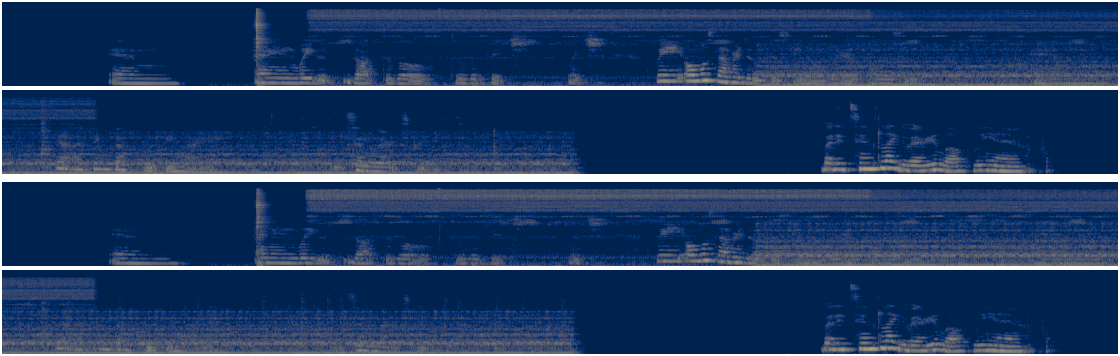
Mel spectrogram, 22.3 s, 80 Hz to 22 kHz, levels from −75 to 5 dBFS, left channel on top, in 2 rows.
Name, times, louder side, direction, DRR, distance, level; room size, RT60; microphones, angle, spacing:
voice 1, 1.1-1.8 2.5-5.3 5.7-9.3 10.3-11.1 11.7-13.4 14.4-15.8 16.1-16.2, left 4 dB, 70° left, 3 dB, 0.5 m, -44 dB
sound 1, 2.0-14.8, left 4 dB, 40° left, 0.8 m, -51 dB
sound 2, 3.0-12.1, right 5 dB, 75° right, 0.8 m, -41 dB
sound 3, 7.5-16.9, right 1 dB, 45° right, 0.5 m, -43 dB
voice 2, 19.3-21.6, equal, 10° left, 5 dB, 0.3 m, -35 dB
2.8 x 2.2 x 2.9 m, 0.31 s
head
